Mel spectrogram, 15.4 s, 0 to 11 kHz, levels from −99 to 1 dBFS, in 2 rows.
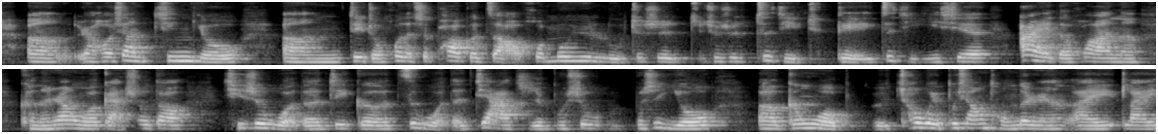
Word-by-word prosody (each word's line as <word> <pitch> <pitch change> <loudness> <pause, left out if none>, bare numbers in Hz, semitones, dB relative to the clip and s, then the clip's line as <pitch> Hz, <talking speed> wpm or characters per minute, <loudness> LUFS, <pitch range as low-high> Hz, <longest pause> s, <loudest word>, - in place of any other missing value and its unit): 呃， 190 -1 -1
然 205 - -1
后 215 +2 +1
像 230 0 +1
精 235 0 +3
油， 180 -2 +2 0.2
呃， 180 -1 -1
这 220 +3 +3
种 185 -3 0
或 235 +6 0
者 210 - 0
是 - - -2
泡 235 -2 +2
个 - - 0
澡 205 - +1
或 210 - -3
沐 230 +2 +1
浴 230 0 +1
乳， 185 -5 -2
就 185 +3 -7
是 185 -1 -1
就 185 +1 -8
是 200 0 -5
自 245 +4 -1
己 180 -6 -5 0.2
给 170 -3 +1
自 210 +8 -2
己 175 -7 -13
一 175 +2 -10
些 195 +1 0
爱 225 -1 +5
的 185 -1 -1
话 190 -1 +2
呢， 180 -1 -5
可 190 - -5
能 180 0 0
让 210 +1 +3
我 185 0 +3
感 185 0 -1
受 205 -2 -4
到， 190 -1 0 0.2
其 225 - -4
实 230 +1 +5
我 200 -5 +2
的 175 0 0
这 200 +4 -2
个 185 -2 0
自 180 +7 +3
我 - - -1
的 - - -5
价 185 +1 +2
值 185 -1 -3
不 180 +2 -9
是 185 +3 -2 0.3
不 200 - -5
是 245 +5 -3
由， 190 -2 +4 0.2
呃， 195 -1 +1
跟 220 +2 +2
我 190 -4 +4 0.3
臭 250 +7 +3
味 240 -2 +7
不 230 +1 -1
相 225 -1 0
同 190 -5 -4
的 200 +1 +4
人 185 -1 -2
来 180 +1 0
来 180 -1 0
190 Hz, 270 characters per minute, -24 LUFS, 180-215 Hz, 0.3 s, 味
